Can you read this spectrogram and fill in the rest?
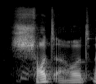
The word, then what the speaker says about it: Shoutout: Ich habe jetzt in diesem großen Raum, wo sozusagen vorher das Bett und ähm, der große Schrank stand, der Schrank, Shutouts. Oh, das war richtig cringe. Shoutout an Fendi. Ich habe Shoutout falsch gesagt. Shoutout.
